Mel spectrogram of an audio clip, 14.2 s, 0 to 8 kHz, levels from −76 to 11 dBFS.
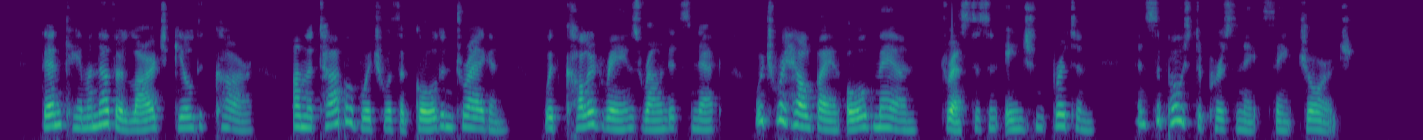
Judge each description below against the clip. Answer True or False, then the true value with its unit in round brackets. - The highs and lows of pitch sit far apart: False (4.0 semitones)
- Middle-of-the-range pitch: True (175 Hz)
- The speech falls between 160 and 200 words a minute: True (165 wpm)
